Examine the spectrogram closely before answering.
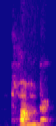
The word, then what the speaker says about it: plumber: word plumber or plumber plumber well it's spelled with a b no one pronounced it I know but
